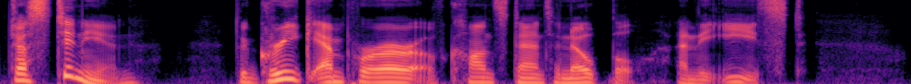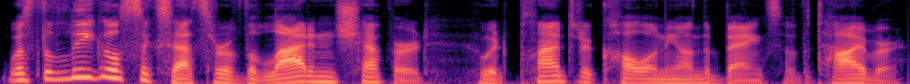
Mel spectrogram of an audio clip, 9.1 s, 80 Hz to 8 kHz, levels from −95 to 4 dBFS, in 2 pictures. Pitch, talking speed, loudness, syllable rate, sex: 125 Hz, 185 wpm, -22 LUFS, 5.7 syllables/s, male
